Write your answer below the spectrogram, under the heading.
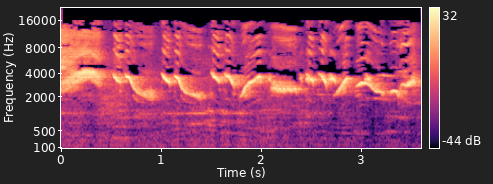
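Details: Loud, clear Chinese hwamei singing: long whistled notes that slide down and loop back up, linked in a smooth, unbroken flowing phrase.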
